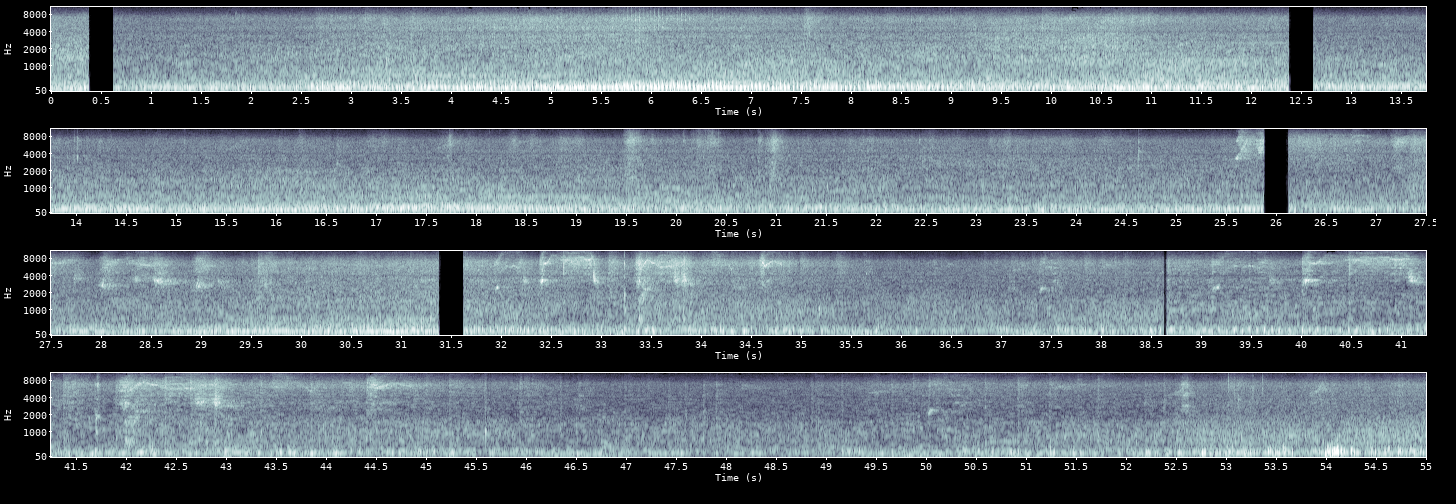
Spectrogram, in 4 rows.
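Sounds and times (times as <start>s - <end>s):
even hiss: 25.5s - 55.0s.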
